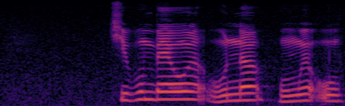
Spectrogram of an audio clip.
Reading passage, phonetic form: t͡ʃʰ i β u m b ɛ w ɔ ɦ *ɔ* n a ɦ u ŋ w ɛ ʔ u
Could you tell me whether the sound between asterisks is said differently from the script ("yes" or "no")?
yes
